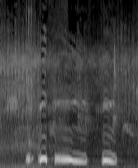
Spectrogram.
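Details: Cooing lure call of a spotted dove for attracting wild birds, given as one phrase: a soft note, a clipped coo, a long sinking coo and a short falling coo, over low background hiss.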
